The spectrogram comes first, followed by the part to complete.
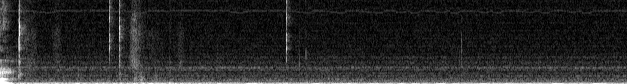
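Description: A few computer mouse clicks, a pair about a second in and one more near three seconds, over a steady low hum.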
